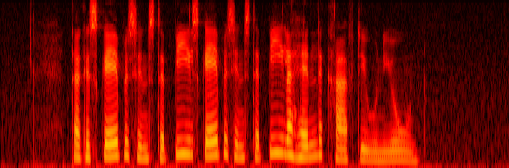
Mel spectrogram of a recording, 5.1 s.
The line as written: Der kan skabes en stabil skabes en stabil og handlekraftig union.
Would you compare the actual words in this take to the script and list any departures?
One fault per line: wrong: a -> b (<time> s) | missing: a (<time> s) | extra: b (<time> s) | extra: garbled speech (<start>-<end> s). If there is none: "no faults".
no faults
